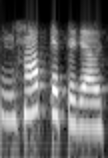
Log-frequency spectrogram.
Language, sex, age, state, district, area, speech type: Odia, female, 18-30, Odisha, Kandhamal, rural, conversation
